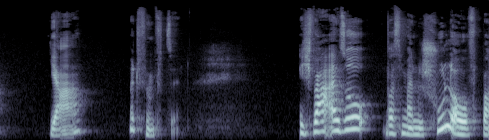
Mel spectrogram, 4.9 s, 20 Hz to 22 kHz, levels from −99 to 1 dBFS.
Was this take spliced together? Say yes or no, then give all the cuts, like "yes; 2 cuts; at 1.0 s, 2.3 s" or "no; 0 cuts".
no; 0 cuts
